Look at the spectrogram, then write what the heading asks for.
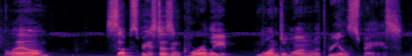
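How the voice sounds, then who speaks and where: A man's voice: on the low side, very animated, measured pace. A man playing an eager, nerdy tech tinkerer in an audio comedy, explaining things in a casual, slightly awkward way. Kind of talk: audio sitcom acting.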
